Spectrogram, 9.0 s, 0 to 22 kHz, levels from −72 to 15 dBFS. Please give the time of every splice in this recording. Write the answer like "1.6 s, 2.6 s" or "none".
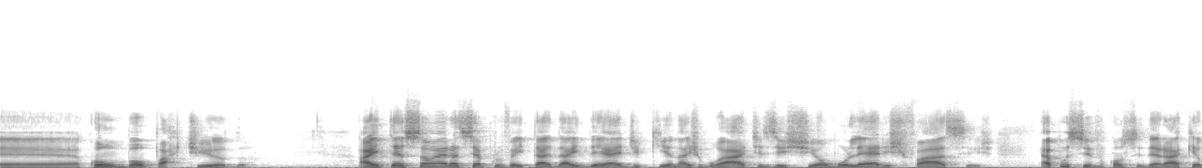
7.8 s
